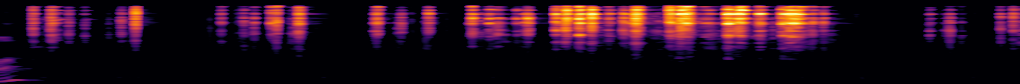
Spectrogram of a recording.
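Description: Metal links clink and jingle as fingers handle a heavy chain.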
